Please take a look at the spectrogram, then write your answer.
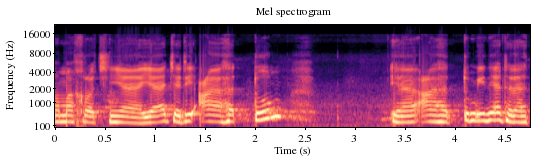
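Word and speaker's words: عاهدتم: Jadi ahadtum, ya, ahadtum ini adalah dal sukun bertemu dengan huruf ta. Jadi bacanya ahadtum, langsung kepada taknya, bukan kepada dalnya.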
